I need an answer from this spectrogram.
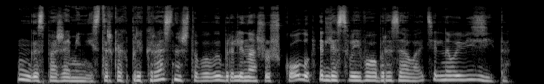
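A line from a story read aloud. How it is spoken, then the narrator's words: Reverent mutter. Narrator (Russian): Благоговейно пробормотал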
